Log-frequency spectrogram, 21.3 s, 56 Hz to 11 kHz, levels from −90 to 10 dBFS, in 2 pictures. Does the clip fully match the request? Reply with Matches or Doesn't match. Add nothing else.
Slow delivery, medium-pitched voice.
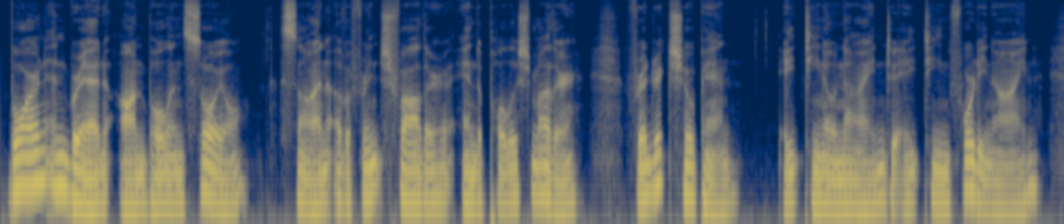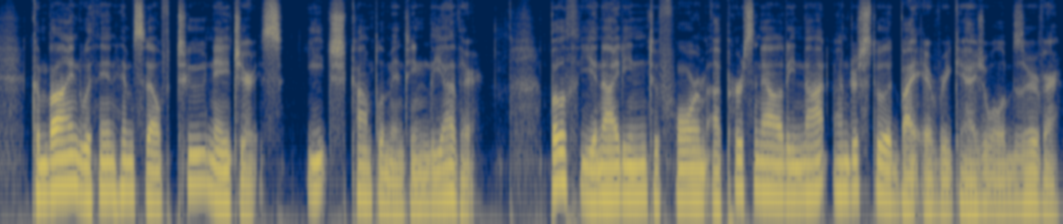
Doesn't match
